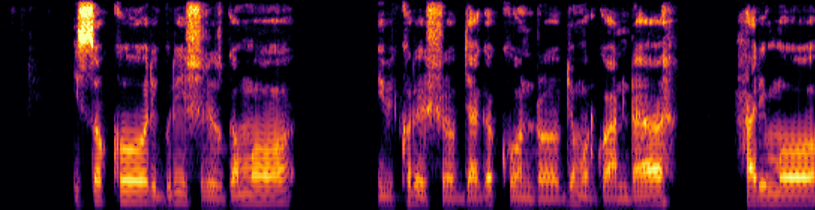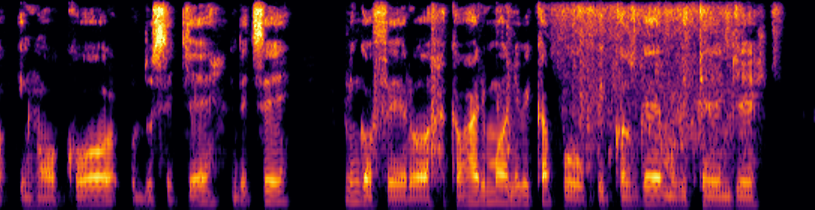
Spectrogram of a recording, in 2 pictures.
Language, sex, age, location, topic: Kinyarwanda, male, 25-35, Kigali, finance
